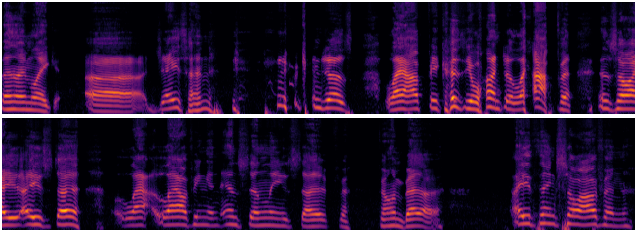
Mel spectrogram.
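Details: Lifelong speech impediment with coordination differences in an adult podcast host speaking about his own condition; real speech with repetitions and prolongations.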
